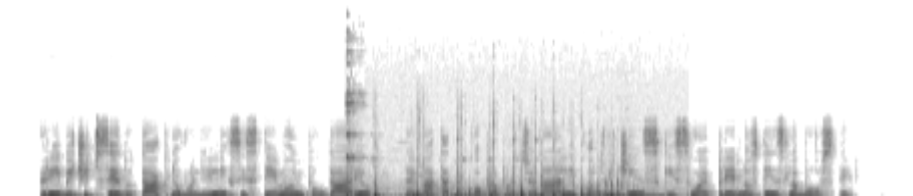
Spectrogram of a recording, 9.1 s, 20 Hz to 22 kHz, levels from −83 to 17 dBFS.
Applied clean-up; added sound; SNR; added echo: none; Thump, thud; -2 dB; none.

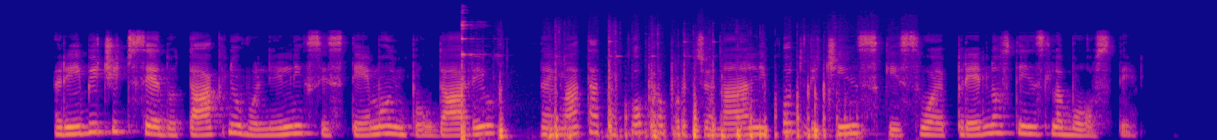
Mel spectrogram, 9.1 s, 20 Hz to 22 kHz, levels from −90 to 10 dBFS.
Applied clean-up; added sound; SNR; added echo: neural mask model RNNoise.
